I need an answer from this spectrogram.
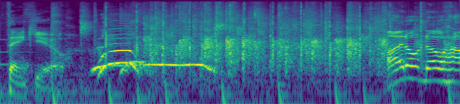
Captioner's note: colleagues applauding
